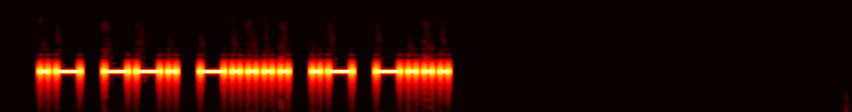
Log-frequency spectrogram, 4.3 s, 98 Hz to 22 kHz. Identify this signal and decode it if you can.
Morse code, heard as a keyed tone, about 30 wpm, 700 Hz. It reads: AG6AB
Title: USA Call Signs - 5 Characters - Repeated 3x - 30wpm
